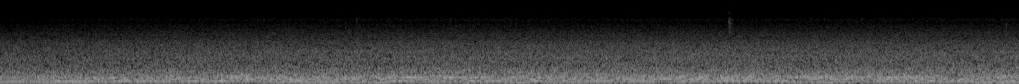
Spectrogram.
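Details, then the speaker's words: 20-inch Lakewood/Holmes box fan replacement with open bearing: steady even whoosh with low constant hum and faint rhythmic wobble; runs fine, only slightly out of balance, no noise like the previous fan. "it's out of balance a little bit but it's not that big it's not as bad as the other one the other one was terrible it's not making that ridiculous stupid noise either thank god"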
